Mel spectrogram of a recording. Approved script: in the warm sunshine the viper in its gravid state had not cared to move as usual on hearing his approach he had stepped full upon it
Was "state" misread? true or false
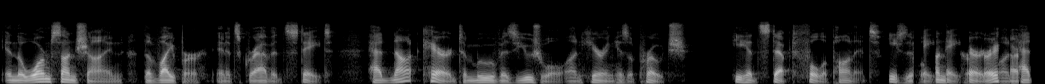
false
